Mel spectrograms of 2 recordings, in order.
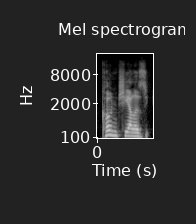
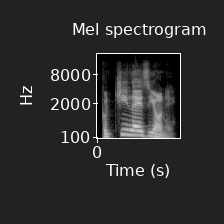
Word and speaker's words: Conciliazione: a packed gala screening in the Auditorium della Conciliazione. I actually learned how to pronounce this before the stream. Okay, let me try that again. Conciliazione.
